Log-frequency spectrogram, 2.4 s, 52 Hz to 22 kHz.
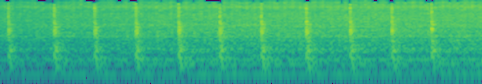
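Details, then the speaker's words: UAZ Patriot engine at idle, not fully warmed, oil pressure below 1: crisp, even ticking about five times a second as the hydraulic lifters clatter from low oil pressure, heard from start-up. "вот это может быть причина всех звуков вначале пуска вы слышали как тарахтят компенсаторы то есть у компенсатора четкий речник ритмичный звук компенсатор он четко теракты"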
